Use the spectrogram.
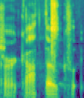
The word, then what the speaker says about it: Agathocles: How can you connect members of Agathocles, Agothercles? I believe it's Yeah. ATH, isn't it? Oh, hold on. gosh. Agathocles.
